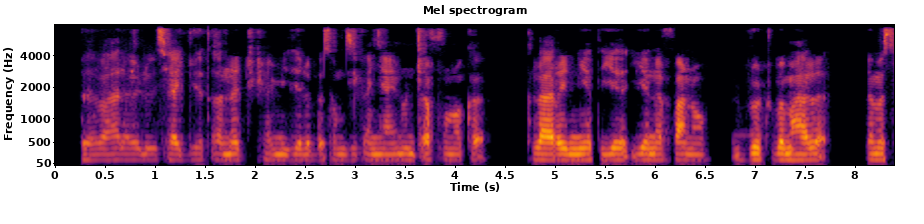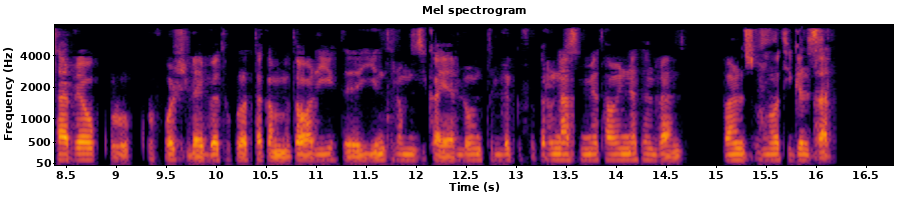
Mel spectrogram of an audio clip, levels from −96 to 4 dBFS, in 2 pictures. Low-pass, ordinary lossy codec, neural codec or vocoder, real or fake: 7.2 kHz; AAC, 32 kbps; none; real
